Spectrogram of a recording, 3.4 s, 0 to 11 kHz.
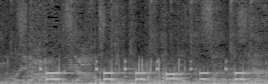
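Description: Telephone keypad tones from a child pressing buttons on the phone, a string of short beeps at an uneven pace, moderately loud over steady background noise and voices during a 2002 band interview.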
